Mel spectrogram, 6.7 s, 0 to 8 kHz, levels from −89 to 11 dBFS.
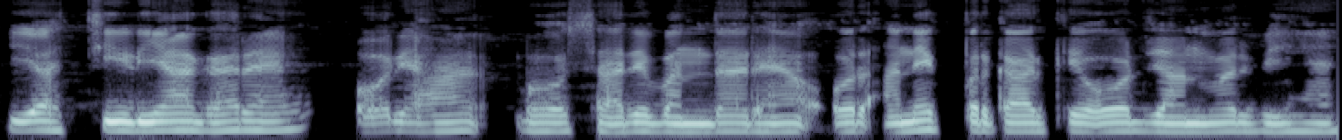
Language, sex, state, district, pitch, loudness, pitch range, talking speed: Hindi, male, Jharkhand, Jamtara, 135 Hz, -16 LUFS, 130-140 Hz, 160 wpm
